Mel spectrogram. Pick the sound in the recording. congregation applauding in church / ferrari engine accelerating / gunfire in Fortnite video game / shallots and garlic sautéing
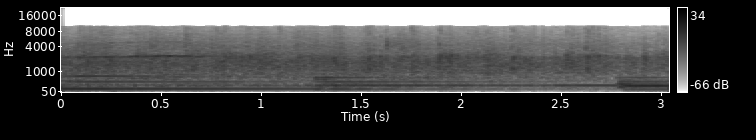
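congregation applauding in church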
